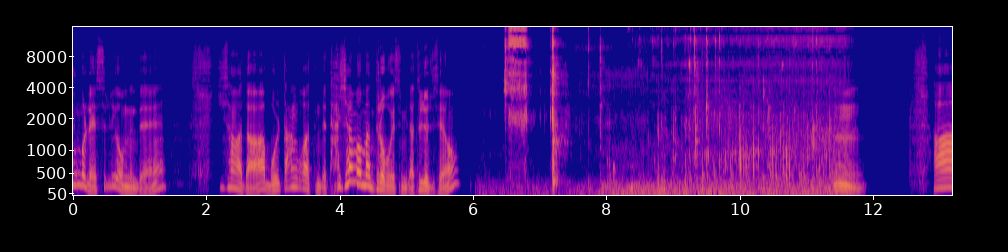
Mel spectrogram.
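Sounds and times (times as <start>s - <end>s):
speech: 0.0s - 5.9s, 11.4s - 11.8s, 12.9s - 13.1s
drink opening with a hiss and crack: 6.1s - 11.7s.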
